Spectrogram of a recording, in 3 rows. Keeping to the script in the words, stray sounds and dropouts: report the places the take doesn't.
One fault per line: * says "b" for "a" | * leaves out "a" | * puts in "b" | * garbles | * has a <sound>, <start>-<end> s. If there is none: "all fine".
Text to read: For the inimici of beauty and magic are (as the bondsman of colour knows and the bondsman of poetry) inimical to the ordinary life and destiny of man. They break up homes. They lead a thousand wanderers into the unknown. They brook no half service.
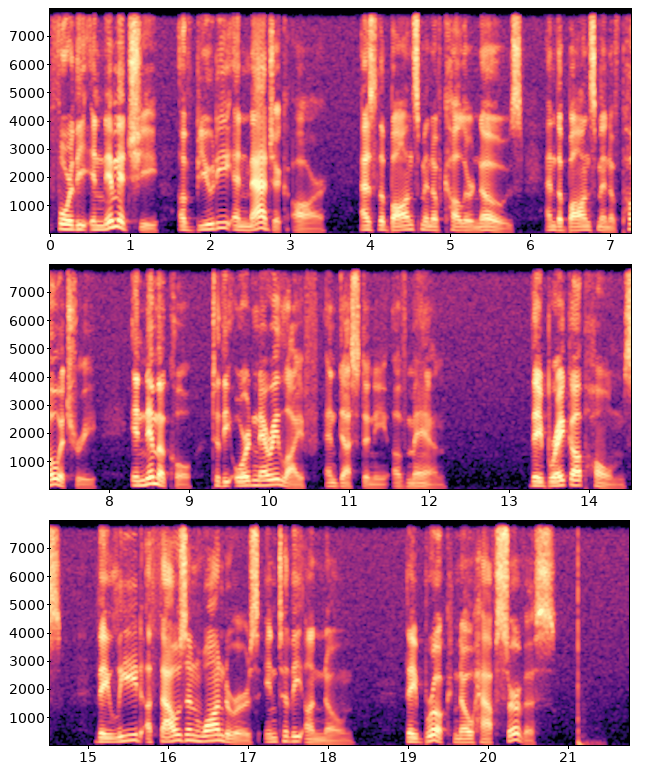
* has a thud, 21.1-21.5 s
